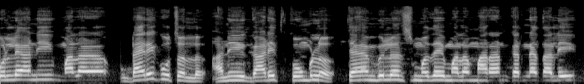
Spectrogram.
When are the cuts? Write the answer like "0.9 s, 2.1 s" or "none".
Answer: 1.2 s, 2.1 s, 3.4 s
